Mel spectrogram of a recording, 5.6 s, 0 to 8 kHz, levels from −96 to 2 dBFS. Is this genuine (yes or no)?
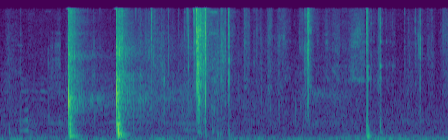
yes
